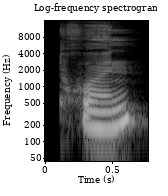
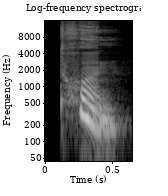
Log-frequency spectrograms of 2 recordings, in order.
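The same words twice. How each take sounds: First: The pitch rises from mid to high. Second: The pitch falls sharply from high. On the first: "второй тон" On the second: "четвертый тон"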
